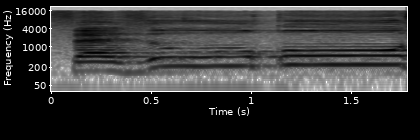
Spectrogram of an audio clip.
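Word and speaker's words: فذوقوا: فَذُو, ذُو. Now you don't hear oo, you hear oo. You hear the awful sound, the heavy sound. So keep it light, and the qaf is heavy. فَذُوقُوا فَلَن نَزِيدَكُمْ إِلَّا, alif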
